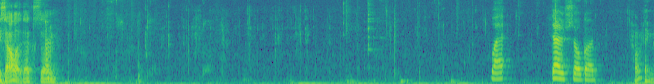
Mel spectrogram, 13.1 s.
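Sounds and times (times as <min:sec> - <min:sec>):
person chewing: 0:01.5 - 0:10.9.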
